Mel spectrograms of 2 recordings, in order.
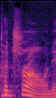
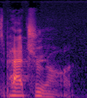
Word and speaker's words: Patreon: Mama is Patreon. I don't even remember mama, but it's not Patron. It's Patreon. Yes.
